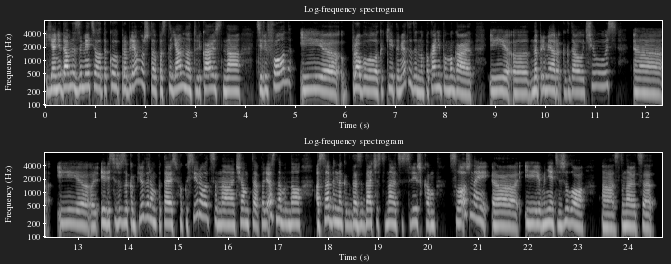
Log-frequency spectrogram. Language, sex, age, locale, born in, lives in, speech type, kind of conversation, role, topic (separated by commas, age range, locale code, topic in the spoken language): Russian, female, 30-34, ru-RU, Russia, United States, conversation, advice, user, Как постоянные отвлечения на телефон мешают вам доводить задачи до конца?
